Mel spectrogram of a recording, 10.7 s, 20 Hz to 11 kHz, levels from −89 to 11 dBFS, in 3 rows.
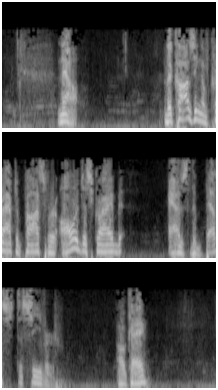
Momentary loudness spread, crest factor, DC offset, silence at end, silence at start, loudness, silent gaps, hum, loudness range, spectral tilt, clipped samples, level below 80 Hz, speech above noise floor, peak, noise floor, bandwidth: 19 LU; 18 dB; under 0.1%; 0.05 s; 0.25 s; -16 LUFS; none; none; 5 LU; -9.5 dB/octave; under 0.1%; -34 dBFS; 35 dB; 0 dBFS; -50 dBFS; 5.8 kHz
